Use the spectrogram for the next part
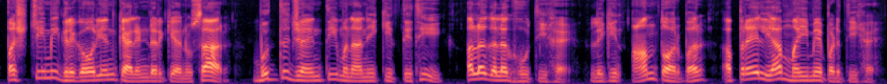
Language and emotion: Hindi, neutral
